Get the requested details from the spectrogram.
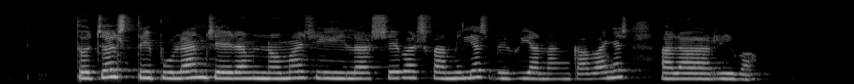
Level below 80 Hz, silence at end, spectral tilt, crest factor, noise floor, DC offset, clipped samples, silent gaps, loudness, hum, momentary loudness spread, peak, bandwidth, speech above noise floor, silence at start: -86 dBFS; 1 s; -2 dB/octave; 16 dB; -76 dBFS; under 0.1%; under 0.1%; none; -29 LUFS; none; 10 LU; -12 dBFS; 11 kHz; 47 dB; 0.75 s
